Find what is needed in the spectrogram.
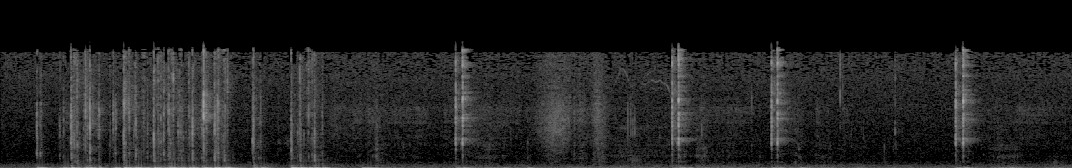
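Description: Typing on a computer keyboard for about three seconds, then a few separate mouse clicks spread over the rest.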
